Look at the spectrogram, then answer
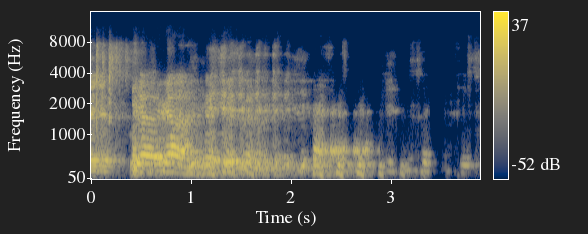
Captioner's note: laughter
